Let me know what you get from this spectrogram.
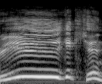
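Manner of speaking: put-on high, old-style fighting-game battle-cry shout. Showing how the character used to call out the move: imitating Robert's old Ryugekiken shout. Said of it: "He doesn't say it like".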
